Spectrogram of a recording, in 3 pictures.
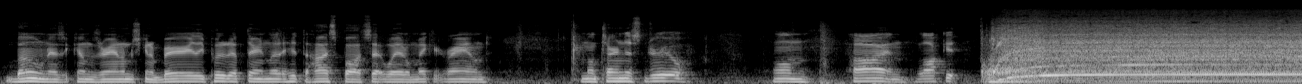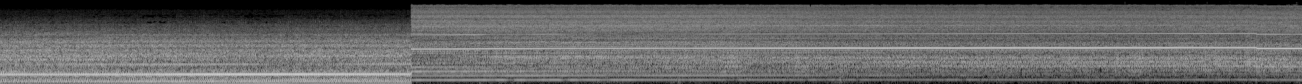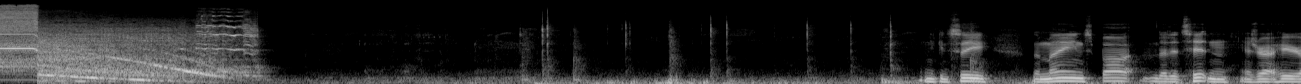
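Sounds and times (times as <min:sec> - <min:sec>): electric drill motor whining: 0:09.8 - 0:28.8.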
